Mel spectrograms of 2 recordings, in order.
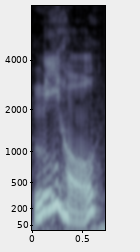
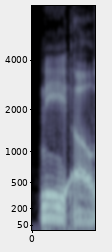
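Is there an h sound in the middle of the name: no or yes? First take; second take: yes; no. First: An h sound comes before the last vowel. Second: No h sound comes between the vowels. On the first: The speaker calls it wrong. "am I saying that right?" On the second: The speaker calls it right. "It's probably Neo"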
